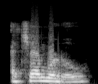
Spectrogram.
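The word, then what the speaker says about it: Acemoğlu: So uh uh these two gentlemen uh Darren uh Amuru and uh G is silent in his name. is a Turkish name and James Robinson wrote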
